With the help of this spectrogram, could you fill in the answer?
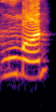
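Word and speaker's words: women: इसको बोलते हैं वुमन और इसको बोलते हैं विमेन, ठीक है? इसका प्रोनाउंसिएशन कुछ ऐसा होता है। बहुत सारे बोलते हैं वुमेन या वुमेन या जो भी आप लोग बोलते हो वो सब गलत होता है।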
